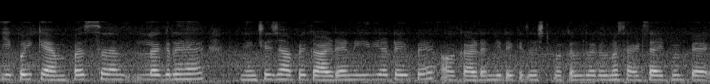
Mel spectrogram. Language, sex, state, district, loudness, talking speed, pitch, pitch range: Hindi, female, Chhattisgarh, Bilaspur, -24 LUFS, 195 wpm, 215 Hz, 210-225 Hz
